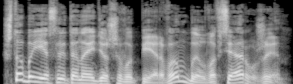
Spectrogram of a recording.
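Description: A man's voice: mid-range voice, huge pitch swings, fairly quick, no echo, studio quality. A man reading the lines of a stubborn, evasive male mage mentor in an audiobook, brusque and dismissive. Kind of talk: audiobook dialogue.

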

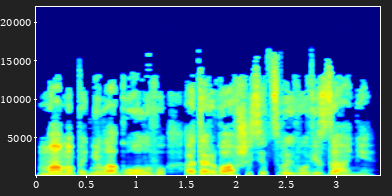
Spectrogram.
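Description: A woman's voice: medium pitch, dry recording. Woman reading an audiobook, dry studio. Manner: measured, even storytelling delivery. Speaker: audiobook reader. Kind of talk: scripted audiobook narration. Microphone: studio mic.

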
